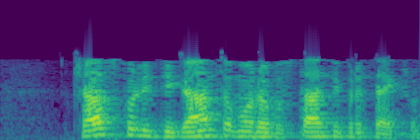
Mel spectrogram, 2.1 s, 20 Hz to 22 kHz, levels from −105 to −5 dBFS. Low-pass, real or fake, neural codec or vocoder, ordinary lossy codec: 7.2 kHz; real; none; AAC, 16 kbps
